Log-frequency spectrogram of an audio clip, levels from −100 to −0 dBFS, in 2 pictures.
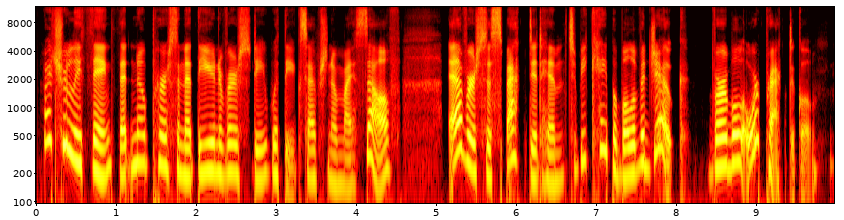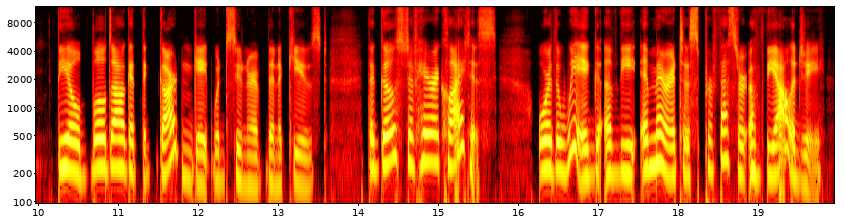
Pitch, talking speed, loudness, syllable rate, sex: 215 Hz, 145 wpm, -23 LUFS, 5.0 syllables/s, female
